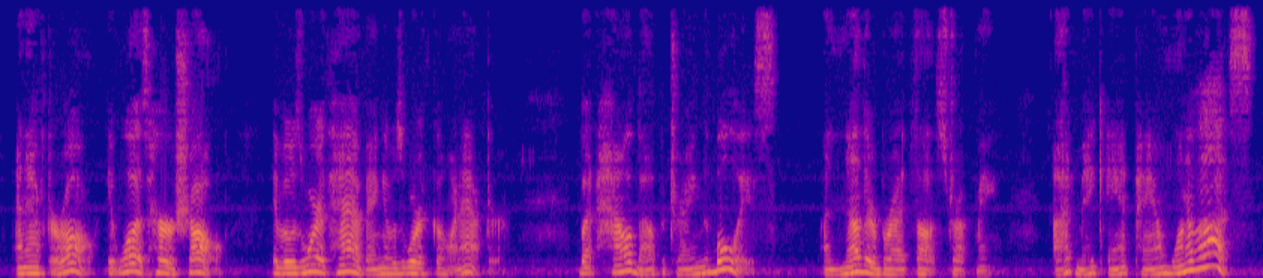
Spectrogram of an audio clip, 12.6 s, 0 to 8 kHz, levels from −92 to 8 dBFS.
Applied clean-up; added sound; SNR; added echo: none; none; none; none.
